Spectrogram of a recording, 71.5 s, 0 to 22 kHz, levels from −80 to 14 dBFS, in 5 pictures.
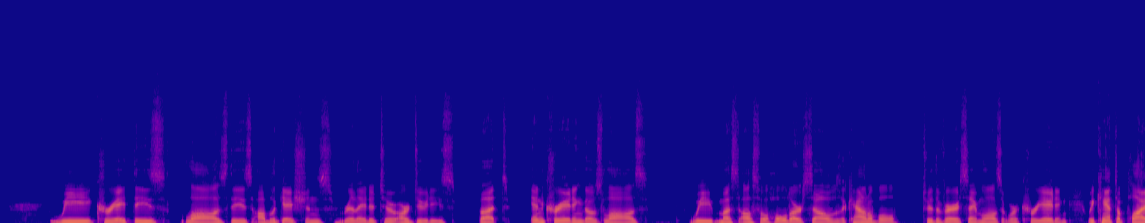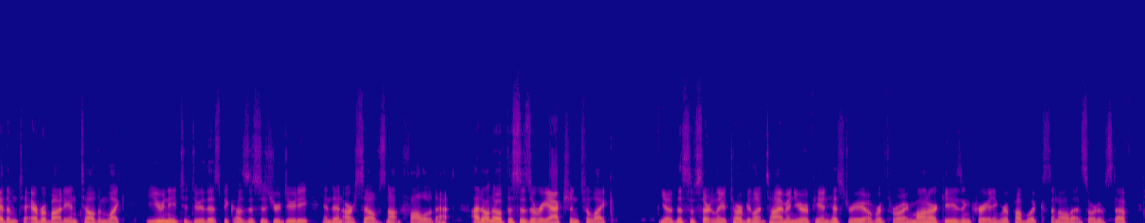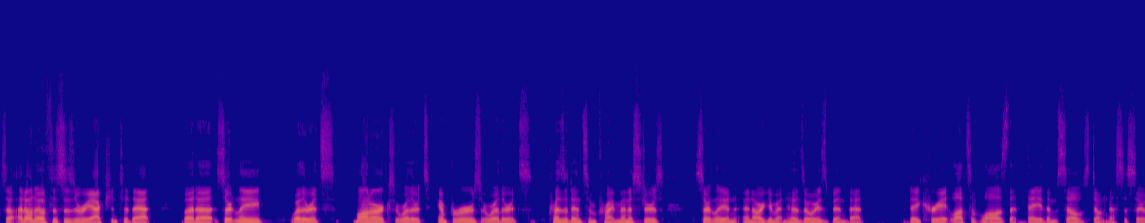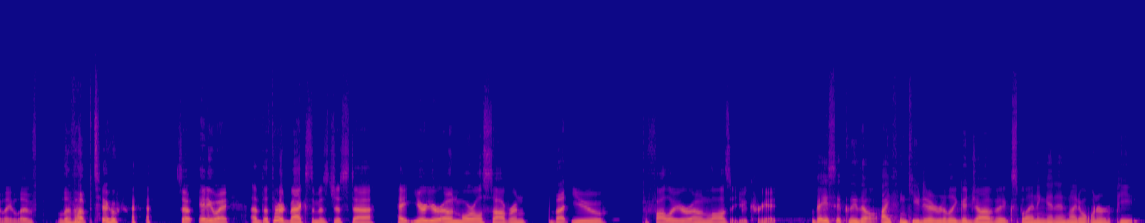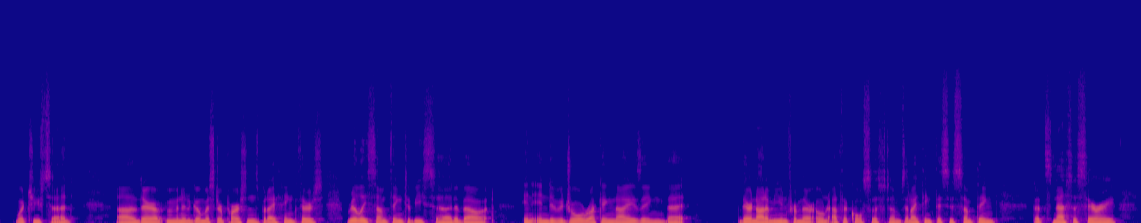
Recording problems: muffled; very; fading above 2.5 kHz

